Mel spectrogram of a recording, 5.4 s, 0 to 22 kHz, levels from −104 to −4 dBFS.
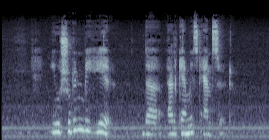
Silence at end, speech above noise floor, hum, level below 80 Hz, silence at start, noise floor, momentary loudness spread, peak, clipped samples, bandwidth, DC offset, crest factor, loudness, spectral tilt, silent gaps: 0 s; 21 dB; none; -60 dBFS; 0.05 s; -48 dBFS; 23 LU; -10 dBFS; under 0.1%; 14.5 kHz; under 0.1%; 20 dB; -26 LUFS; -2.5 dB/octave; none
